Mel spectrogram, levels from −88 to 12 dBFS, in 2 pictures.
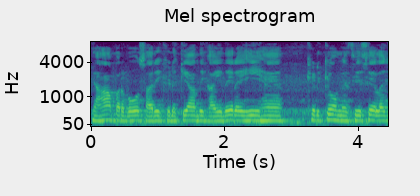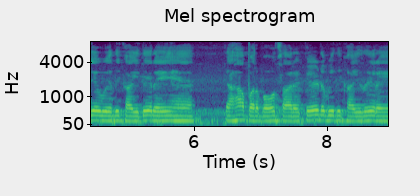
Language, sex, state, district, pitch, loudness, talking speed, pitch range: Hindi, male, Haryana, Rohtak, 135 Hz, -14 LUFS, 180 wpm, 130-140 Hz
